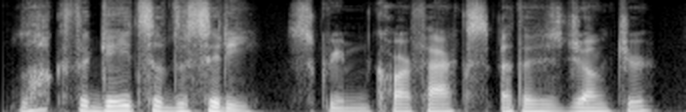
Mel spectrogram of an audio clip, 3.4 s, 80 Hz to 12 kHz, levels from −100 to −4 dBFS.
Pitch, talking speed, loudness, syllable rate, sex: 115 Hz, 190 wpm, -21 LUFS, 5.6 syllables/s, male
